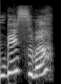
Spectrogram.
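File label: Voice attack, Japanese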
